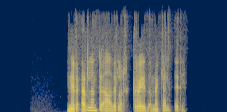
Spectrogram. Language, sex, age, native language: Icelandic, male, 20-29, Icelandic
